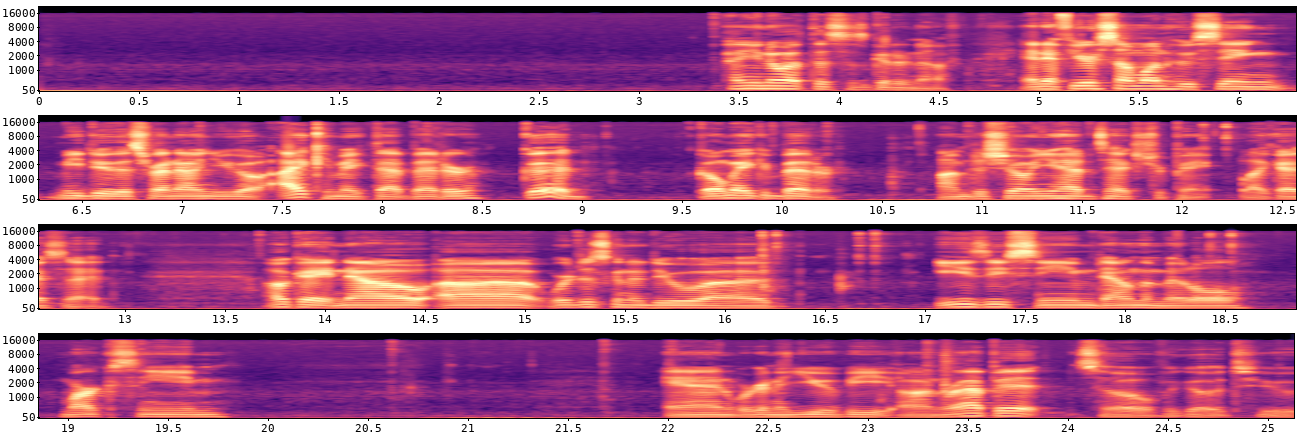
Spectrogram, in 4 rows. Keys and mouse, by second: 3.1 click, 4.4 Tab, 7.1 click, 9.9 click, 10.4 Tab, 10.9 click, 12.1 click, 13.7 click, 16.8-18.5 drag, 19.3-20.6 middle drag, 21.7 middle click, 22.3 Tab, 22.9 Tab, 23.3 a.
